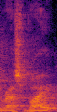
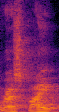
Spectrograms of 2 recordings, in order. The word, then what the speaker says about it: respite: Well, it is pronounced respite in some parts of the world. I got hammered. I said people are saying you didn't pronounce that properly, so I went and looked it up. City. Sure enough, it's more like respite in Europe and respite here in this country.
